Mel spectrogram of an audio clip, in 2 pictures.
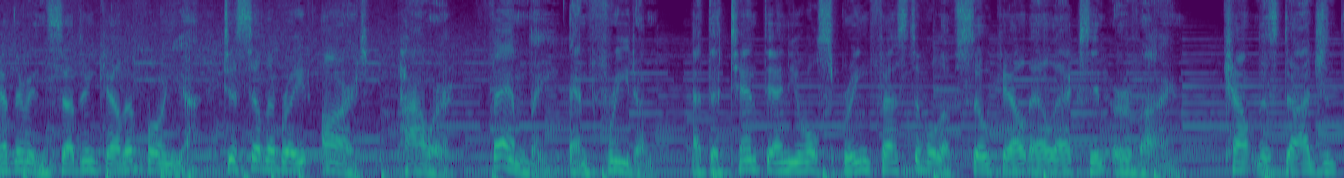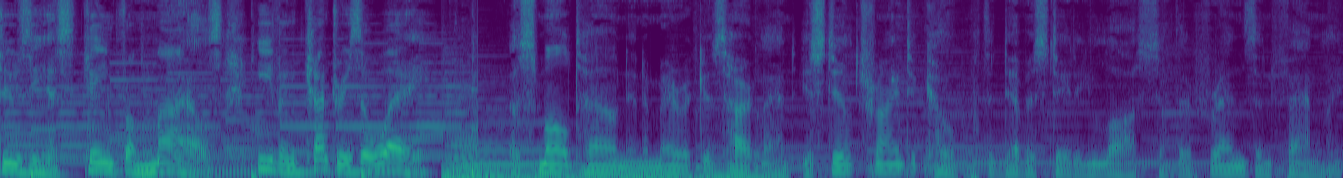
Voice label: Male Voice Over Talent Broadcast Narration

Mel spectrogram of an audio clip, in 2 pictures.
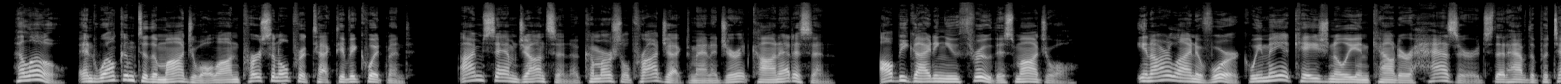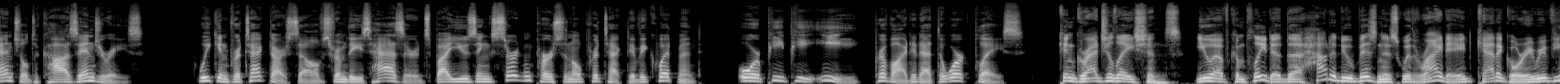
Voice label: Male Voice Over Talent E Learning

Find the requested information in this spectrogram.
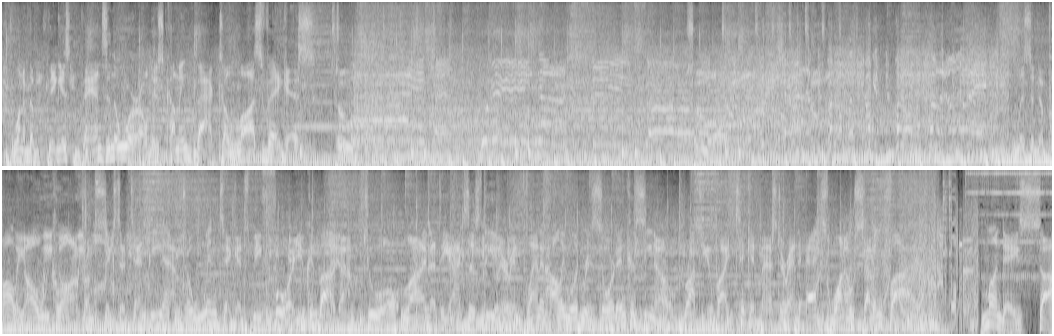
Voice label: Male Voice Over Radio Imaging Rock

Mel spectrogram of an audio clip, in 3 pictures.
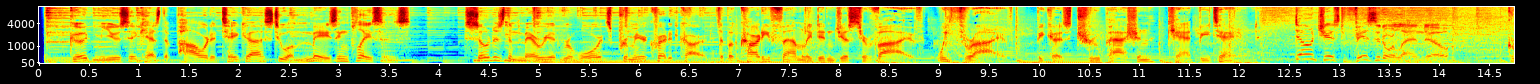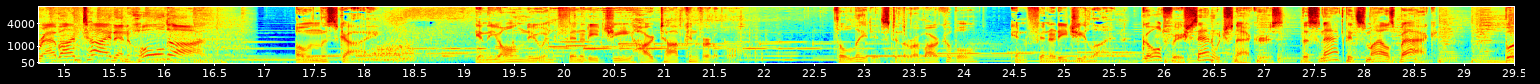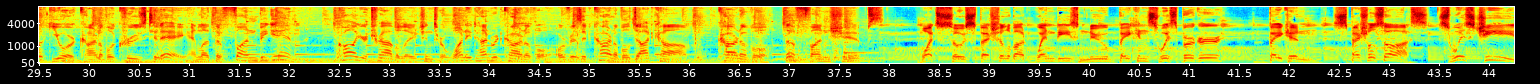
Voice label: Male Voice Over Talent Commercial

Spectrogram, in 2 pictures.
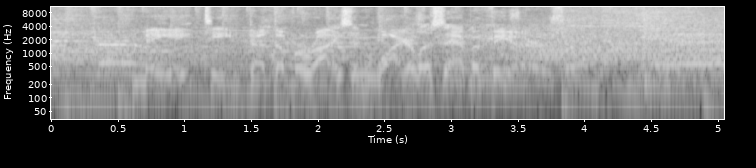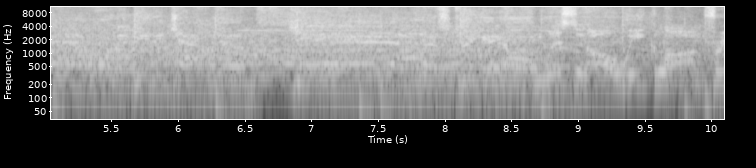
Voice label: Male Voice Over Radio Imaging Country

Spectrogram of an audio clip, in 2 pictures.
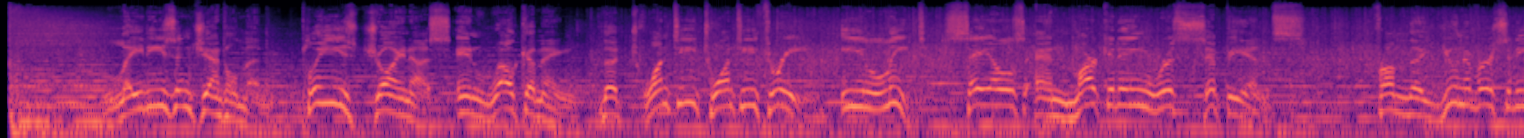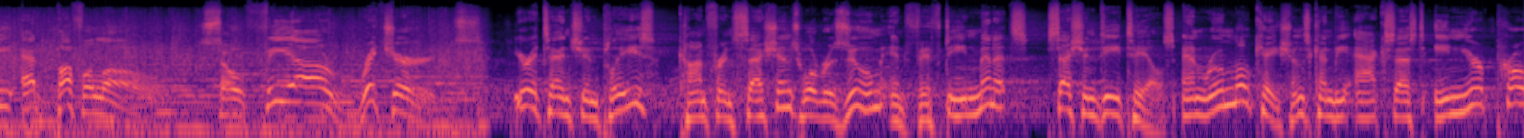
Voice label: Voice of God Live Announce, Male Voice Over

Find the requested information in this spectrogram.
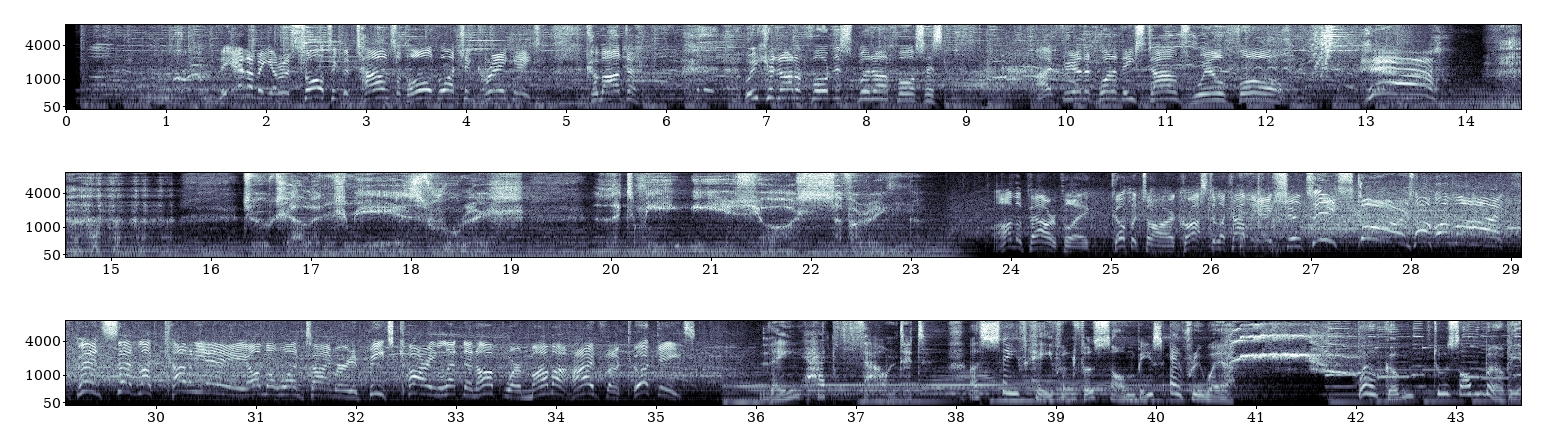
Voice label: Male Voice Over Video Game

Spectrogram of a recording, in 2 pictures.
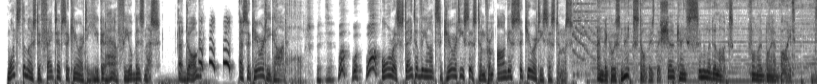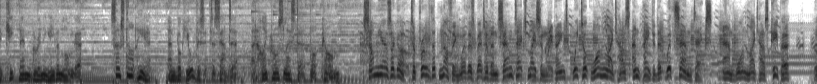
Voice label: Male Voice Over Talent British Radio

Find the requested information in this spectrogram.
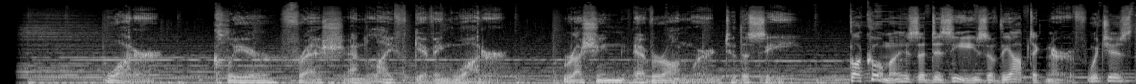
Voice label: Male Voice Over Talents Narration

